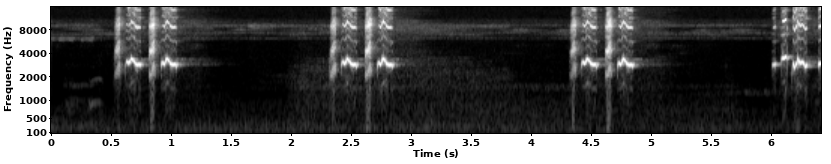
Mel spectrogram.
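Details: Sooty-headed bulbul in vigorous song, calling a rival: short clusters of three or four quick, bright, slurred notes repeated about every two seconds, with quiet low background hum between phrases.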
